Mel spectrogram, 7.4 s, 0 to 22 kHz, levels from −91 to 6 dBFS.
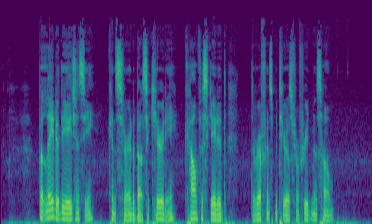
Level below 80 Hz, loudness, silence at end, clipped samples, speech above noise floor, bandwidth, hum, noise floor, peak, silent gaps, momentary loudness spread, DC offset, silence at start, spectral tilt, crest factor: -38 dBFS; -19 LUFS; 0.3 s; under 0.1%; 26 dB; 13.5 kHz; none; -44 dBFS; -2 dBFS; none; 11 LU; under 0.1%; 0.2 s; -5 dB/octave; 18 dB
